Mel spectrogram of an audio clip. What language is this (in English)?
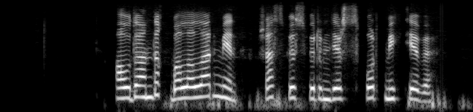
Kazakh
